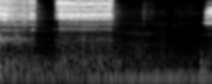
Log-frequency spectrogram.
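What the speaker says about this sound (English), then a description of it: "spray the wires down with it, and then that will eat all the corrosion out of there" Cage DeoxIT contact cleaner hisses from an aerosol can onto corroded battery wires in three short close-up bursts, the middle one longest, with brief quiet gaps between.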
